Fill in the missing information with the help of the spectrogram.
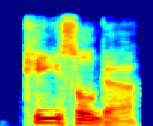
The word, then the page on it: kieselguhr: British English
